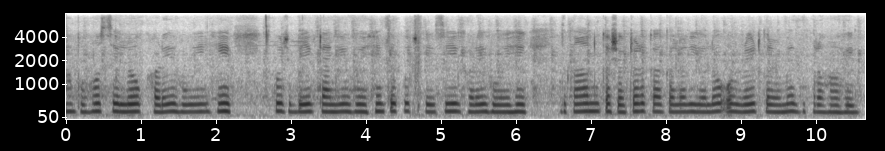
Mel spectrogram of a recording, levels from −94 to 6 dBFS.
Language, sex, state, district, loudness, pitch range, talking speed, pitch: Hindi, female, Bihar, Bhagalpur, -18 LUFS, 210-220 Hz, 180 wpm, 215 Hz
